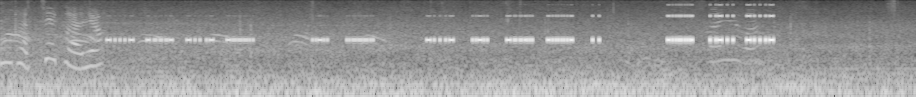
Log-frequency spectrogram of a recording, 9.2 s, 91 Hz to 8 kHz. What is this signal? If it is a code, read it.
Hellschreiber (Feld-Hell, 122.5 baud), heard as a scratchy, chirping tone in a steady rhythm, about 1260 Hz, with fading, static crashes and the noise of a residential street. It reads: NAME IS HIRO, QTH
